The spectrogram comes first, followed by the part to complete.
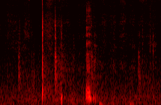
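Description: Chalk writing on a blackboard: a few faint taps and scratches as a word is written.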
